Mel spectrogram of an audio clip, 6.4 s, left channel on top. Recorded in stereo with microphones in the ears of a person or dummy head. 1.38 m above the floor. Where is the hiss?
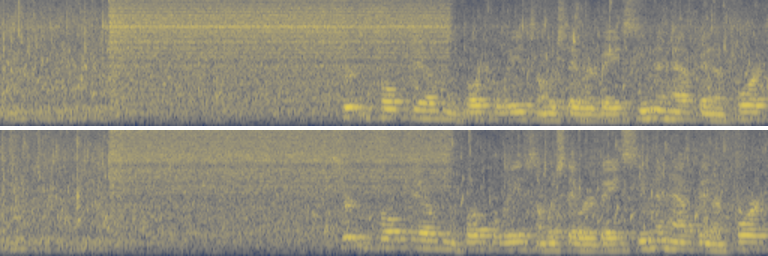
30° left (ahead or behind), 1.3 m.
